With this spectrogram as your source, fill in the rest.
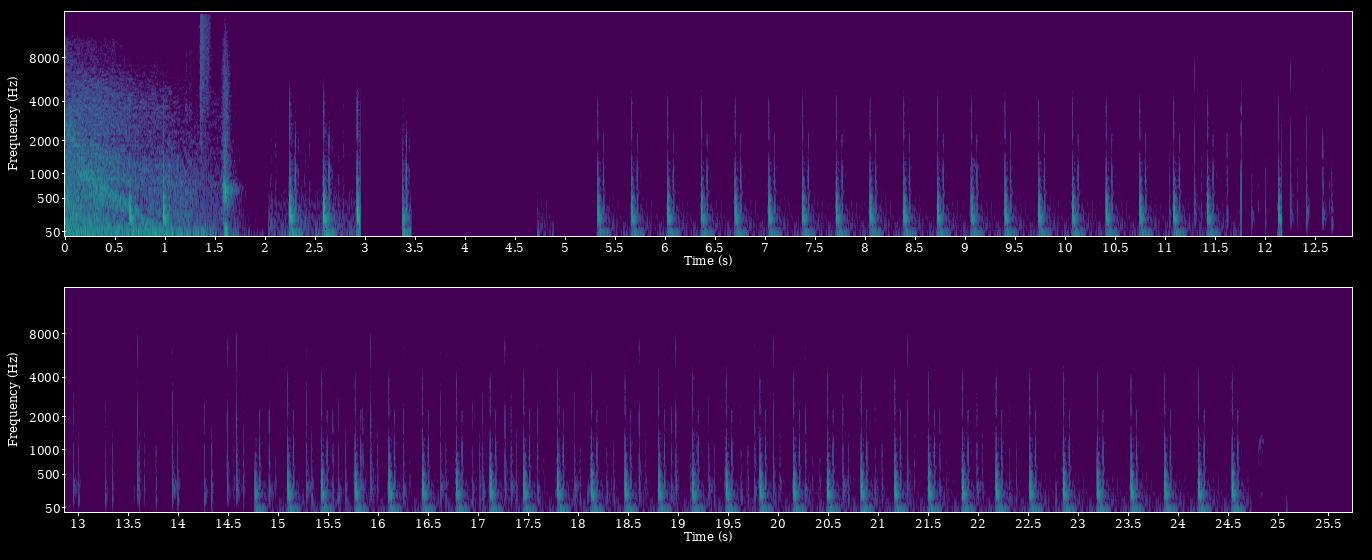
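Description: Footsteps tap quickly and steadily on a hard surface.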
